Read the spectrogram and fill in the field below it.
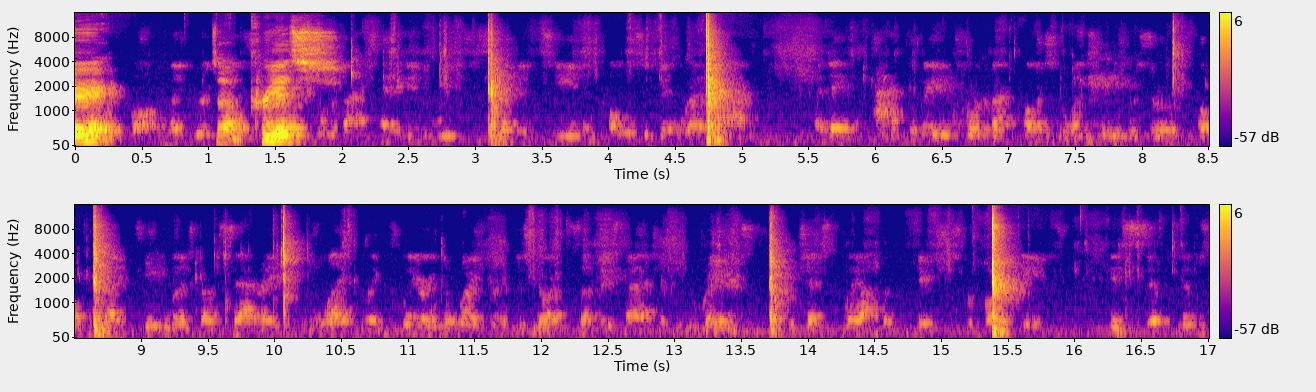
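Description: Trading cards flick and slide against each other as a stack is leafed through by hand.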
